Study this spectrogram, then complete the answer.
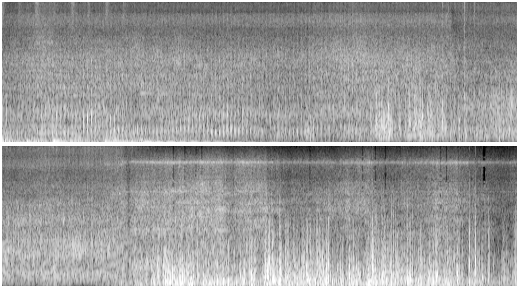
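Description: A military helicopter hovers low over water, its rotor thudding in a steady loud chop alongside a constant turbine whine, with the wash growing rougher and stronger partway through.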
